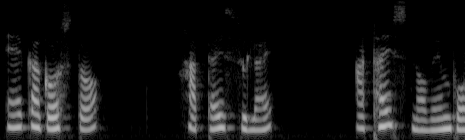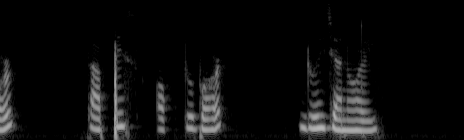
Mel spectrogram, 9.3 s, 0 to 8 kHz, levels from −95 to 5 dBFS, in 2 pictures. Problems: none marked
